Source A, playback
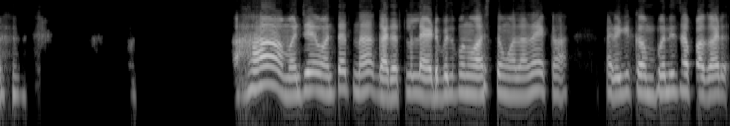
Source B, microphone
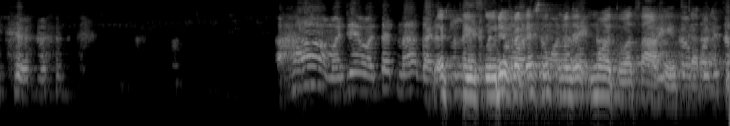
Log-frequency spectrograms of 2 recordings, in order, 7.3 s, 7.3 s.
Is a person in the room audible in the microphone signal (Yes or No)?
Yes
